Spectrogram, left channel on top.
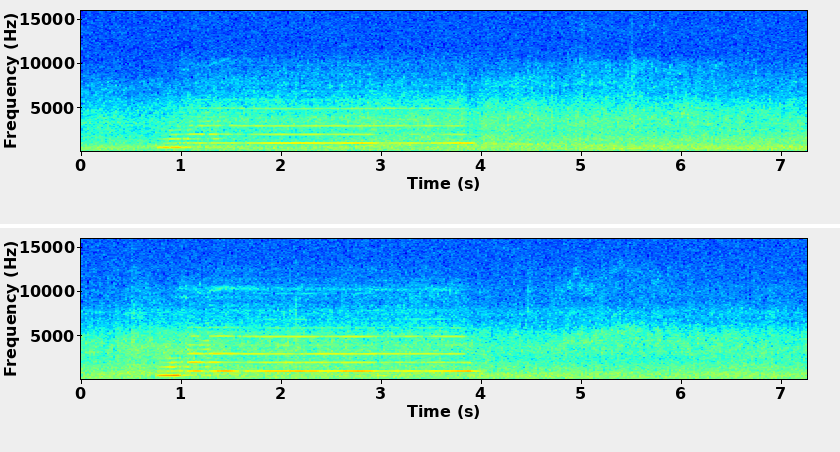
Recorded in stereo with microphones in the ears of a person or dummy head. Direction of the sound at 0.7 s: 70° right (ahead or behind).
